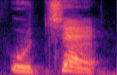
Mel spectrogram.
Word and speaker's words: Uchen: And this, the name for this Klingon-looking beauty that is the Tibetan script, how do you think it's pronounced? Any clue? Time's up. It's Uchen.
